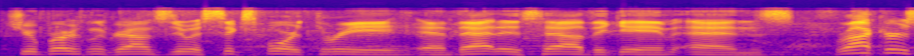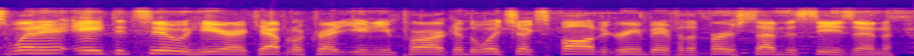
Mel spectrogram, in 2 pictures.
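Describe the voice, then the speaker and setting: A man giving live radio play-by-play of a baseball game, calling it in measured, deliberate phrases with pauses. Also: fairly high pitch, bright, forceful tone. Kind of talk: live radio sports commentary.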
